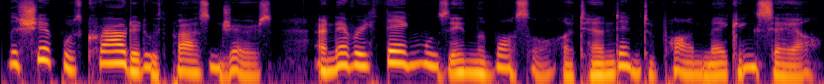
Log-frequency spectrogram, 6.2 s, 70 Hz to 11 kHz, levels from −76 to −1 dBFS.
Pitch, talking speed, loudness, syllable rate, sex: 170 Hz, 165 wpm, -20 LUFS, 4.7 syllables/s, female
